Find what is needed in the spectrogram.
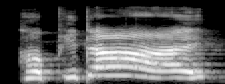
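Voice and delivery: a loud yelled send-off; hallway classmates yelling back; shouted hope you die. Retold or imitated. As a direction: bellow it back down the hall as a cheery insult. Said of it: "people would walk back and be like".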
